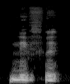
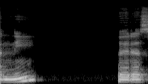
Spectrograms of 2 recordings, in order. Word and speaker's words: NiFe: और यू कैन से इट निफे। निकल का नी, फेरस का फे, तो निफे भी कह सकते हैं इसको।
